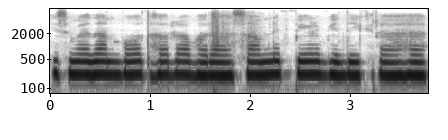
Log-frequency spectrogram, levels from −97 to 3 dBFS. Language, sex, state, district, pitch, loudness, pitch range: Hindi, female, Jharkhand, Palamu, 215 Hz, -11 LUFS, 210-220 Hz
